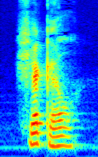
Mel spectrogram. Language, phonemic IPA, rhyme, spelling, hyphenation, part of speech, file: Dutch, /ˈʃeː.kəl/, -eːkəl, sjekel, sje‧kel, noun, Nl-sjekel.ogg
- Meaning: 1. shekel, ancient Israelite unit of weight 2. shekel, ancient Judean monetary unit 3. shekel, modern Israeli monetary unit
